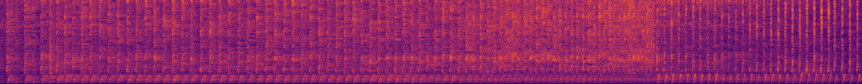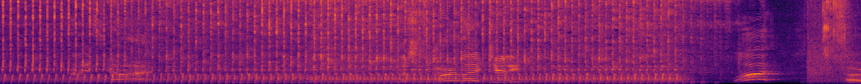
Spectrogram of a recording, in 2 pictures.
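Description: A tandem scooter's small engine runs steadily and loudly after a clogged fuel filter is replaced, a dense buzzing drone that holds for most of the clip before cutting off near the end, followed by brief clanking.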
